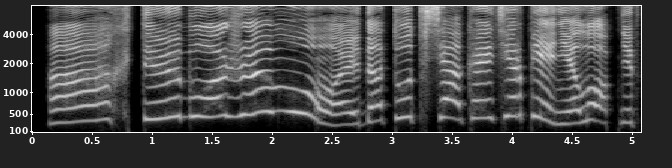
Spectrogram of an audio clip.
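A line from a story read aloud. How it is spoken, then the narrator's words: Exasperated, despairing shouting. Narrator (Russian): кричала Марья Александровна в выступлении, ломая руки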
